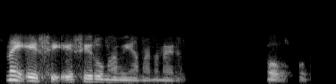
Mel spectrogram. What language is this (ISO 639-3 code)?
mar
